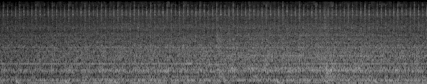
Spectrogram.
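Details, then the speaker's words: 2013 Nissan Qashqai 1.6, JF015 CVT, about 90,000 km, after repair of CVT noise, selector in park/neutral: even idle with faint steady hum, no whine, clunk or rattle; original noise gone, normal idle. "но того звука который был изначально его нет и посторонних шумов тоже никаких не так на нейтрали никакого звука нет"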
